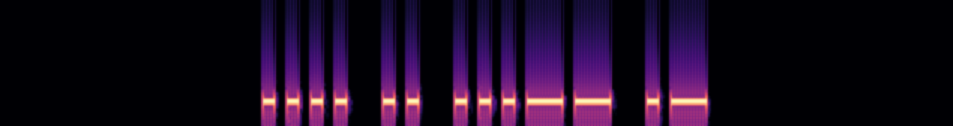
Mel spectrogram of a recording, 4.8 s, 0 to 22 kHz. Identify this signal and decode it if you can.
Morse code, heard as a keyed tone, about 21 wpm, 700 Hz. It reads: HI3A
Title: DXCC-100 Call Signs - 4 Characters - Repeated 2x - 20wpm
